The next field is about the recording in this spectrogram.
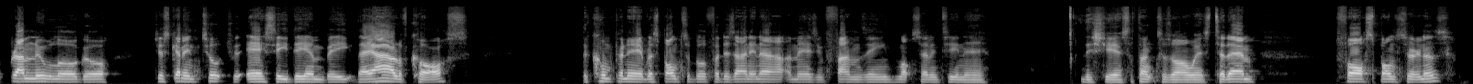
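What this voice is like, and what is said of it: Rough, worn-out voice. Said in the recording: “I sound like shit ... Sound like rubbish. My voice is still recovering from Saturday ... I clearly wasn't shouting enough.”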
